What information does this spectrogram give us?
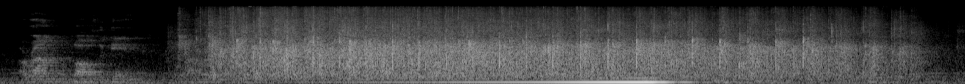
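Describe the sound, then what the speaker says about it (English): A crowd at a school board of education meeting breaks into applause after a brief spoken line, steady clapping that swells, then fades near the end, with a low hum underneath. "A round of applause again."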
